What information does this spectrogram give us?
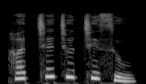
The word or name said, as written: ಹಚ್ಚೆಚುಚ್ಚಿಸು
